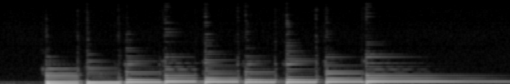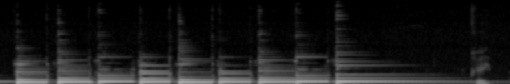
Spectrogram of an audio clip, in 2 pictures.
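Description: Guitar intro phrase of a song, played as a run of single picked notes in two matching bursts with a pause between, clear and close, no voice over it.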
